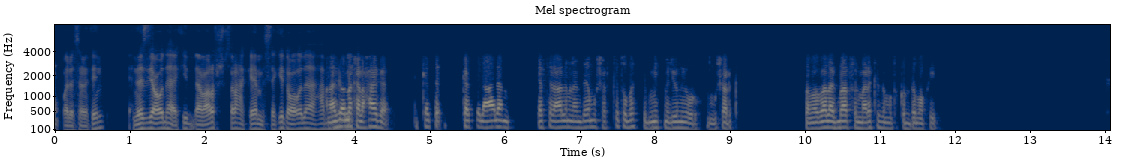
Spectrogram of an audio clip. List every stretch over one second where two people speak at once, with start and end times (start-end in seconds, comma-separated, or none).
none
